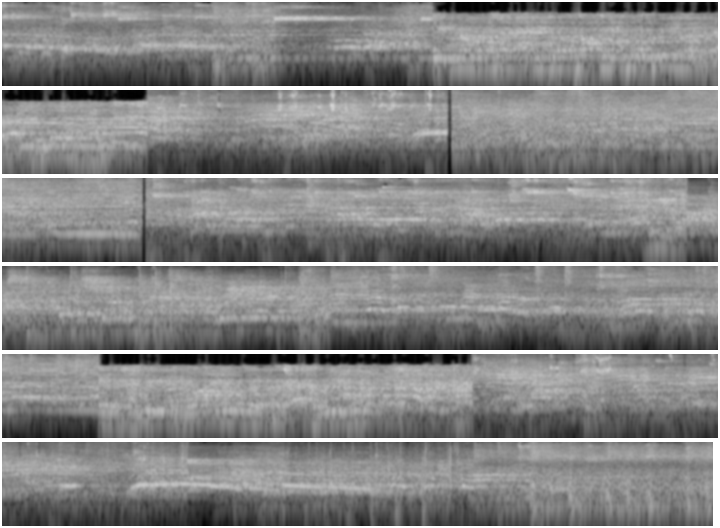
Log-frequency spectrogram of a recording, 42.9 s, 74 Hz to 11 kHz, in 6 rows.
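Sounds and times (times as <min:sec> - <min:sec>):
voices echoing in sports hall: 0:00.0 - 0:42.9.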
